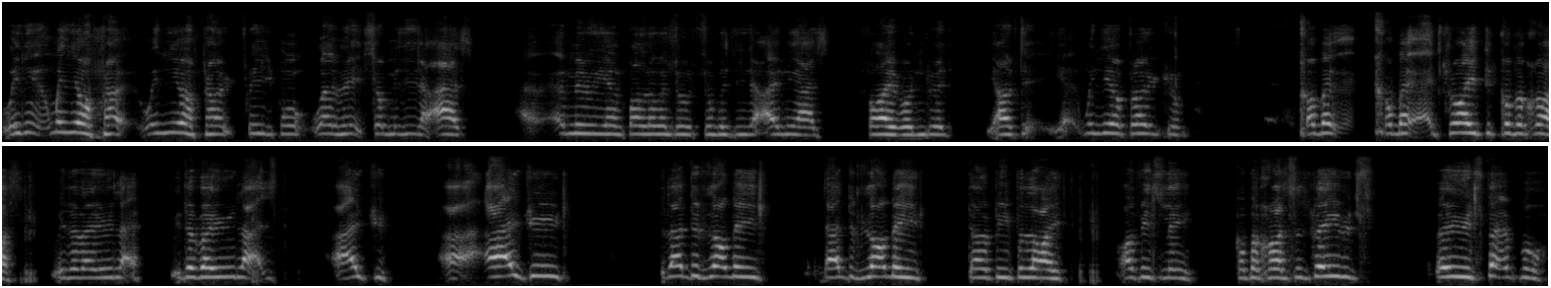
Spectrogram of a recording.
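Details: Dysarthria in an adult male with a severe type of cerebral palsy, real.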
